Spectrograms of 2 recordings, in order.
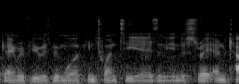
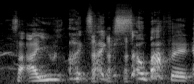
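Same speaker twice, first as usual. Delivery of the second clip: laughing disbelief; 11 semitones higher, 3 dB louder than usual. Real, not acted. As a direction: laugh it out, baffled.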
